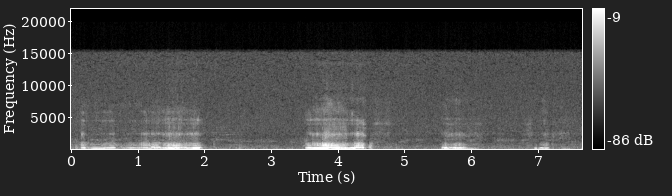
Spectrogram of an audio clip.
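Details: Sleeping dog in a quiet room: loud, rumbling, drawn-out, rough snores, about three in eight seconds; snoring.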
